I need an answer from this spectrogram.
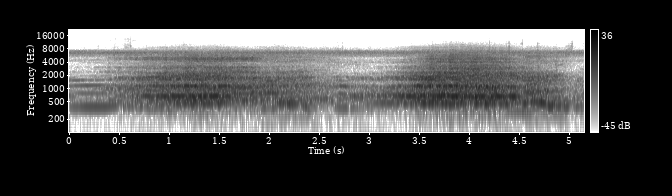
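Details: Two long, rasping roaring swells from howler monkeys in Chiapas, Mexico, each rising and falling over about two seconds, with a steady hum beneath.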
